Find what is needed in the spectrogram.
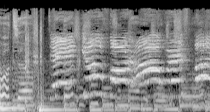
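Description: Pop music with a young girl's high singing voice over it, long sung notes swelling and fading from about a second in.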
